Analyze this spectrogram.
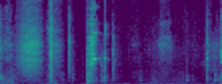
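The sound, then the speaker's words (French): A blade cuts the inner bottom rim of an aluminium drink can while a horn is being made from it. Fairly quiet, irregular short metallic ticks and scrapes follow one another. “Donc la canette repose sur son bourrelet du cul qui voilà, et donc il va falloir couper l'intérieur, ce qui est la partie intérieure du bourrelet du cul.”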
